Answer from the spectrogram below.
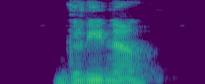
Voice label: "Glina", nářečí Po našimu; Hlína

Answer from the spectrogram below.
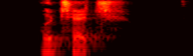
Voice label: "Hóčeč", nářečí Po našimu; Hučet

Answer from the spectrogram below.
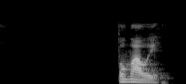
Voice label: "Pómały", nářečí Po našimu; Pomalý

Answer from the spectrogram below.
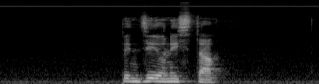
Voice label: "Pyndzyjonista", nářečí Po našimu; Důchodce; Je už na pyndzyji.; Je už v důchodu.

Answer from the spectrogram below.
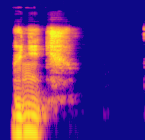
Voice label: "Gnic", nářečí Po našimu; Hnít

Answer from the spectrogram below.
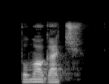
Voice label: "Pómogač", nářečí Po našimu; Pomáhat

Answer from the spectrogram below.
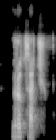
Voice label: "Vrócač", nářečí Po našimu; Vracet

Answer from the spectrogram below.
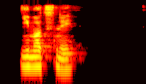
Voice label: "Nimocny", nářečí Po našimu; Nemocný

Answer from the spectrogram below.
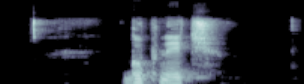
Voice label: "Gupnyc", nářečí Po našimu; Blbnout

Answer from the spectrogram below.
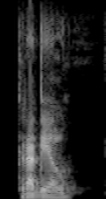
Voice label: "Kragěl", Slovník nářečí; Límec

